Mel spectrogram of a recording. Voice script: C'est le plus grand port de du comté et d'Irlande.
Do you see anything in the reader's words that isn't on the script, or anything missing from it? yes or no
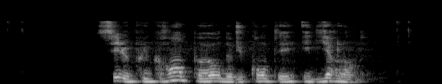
no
